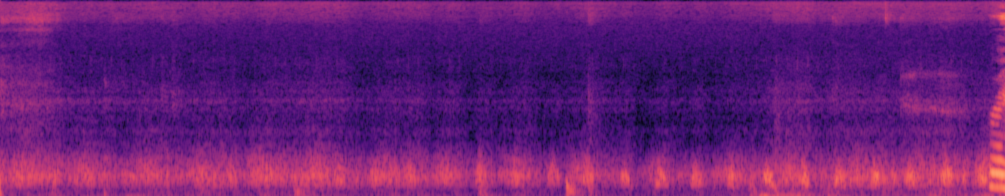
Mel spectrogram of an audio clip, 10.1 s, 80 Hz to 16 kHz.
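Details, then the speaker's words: Rapid, whooshing pulses of a fetal heartbeat at 153–155 beats per minute at 11 weeks 4 days of pregnancy, via a Sonoline handheld fetal Doppler, with the baby still low and the speaker held near the phone. "it's up to 153 155 I just try to hold it up closer to the phone so that you can hear it"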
